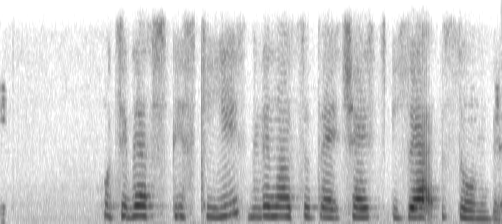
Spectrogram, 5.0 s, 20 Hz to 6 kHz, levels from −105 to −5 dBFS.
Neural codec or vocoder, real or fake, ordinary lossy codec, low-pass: codec, 24 kHz, 0.9 kbps, WavTokenizer, medium music audio release; fake; Opus, 32 kbps; 5.4 kHz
